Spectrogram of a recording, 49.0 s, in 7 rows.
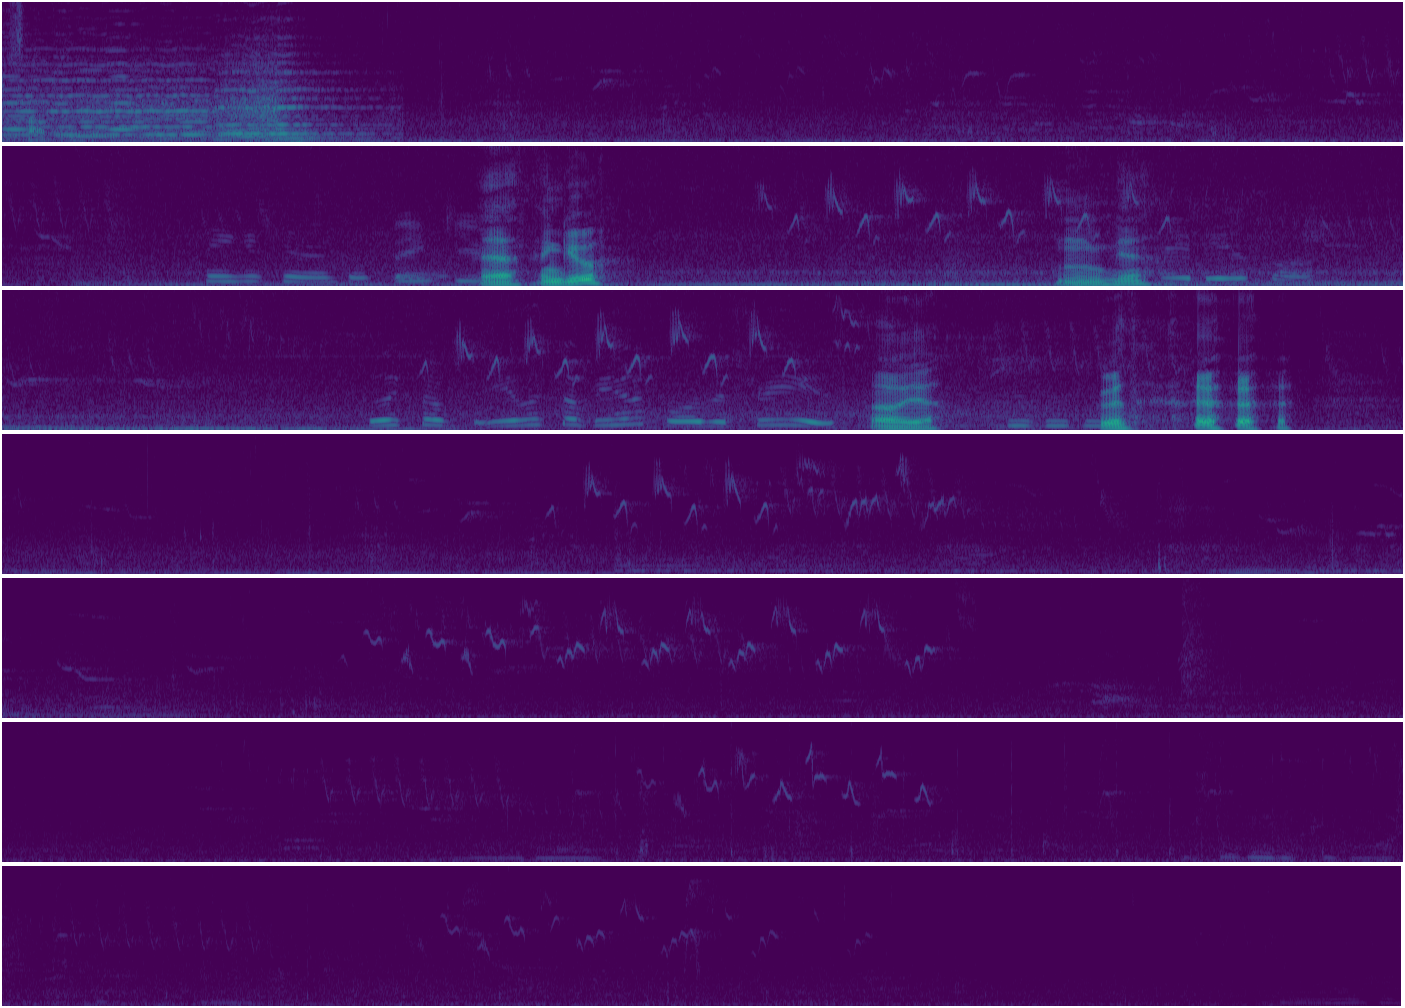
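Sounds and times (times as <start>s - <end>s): faint outdoor background noise: 0.0s - 49.0s
songbird chirping: 0.0s - 49.0s
high bird chirps: 6.0s - 20.0s, 22.8s - 29.2s
low hum: 23.8s - 29.0s.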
